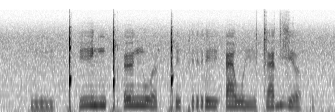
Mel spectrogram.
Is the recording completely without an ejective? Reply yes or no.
no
